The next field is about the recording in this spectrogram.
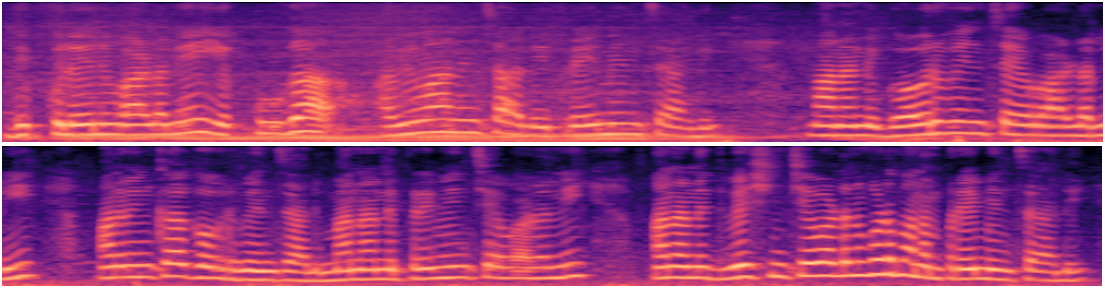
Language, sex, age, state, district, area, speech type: Telugu, female, 60+, Andhra Pradesh, Bapatla, urban, spontaneous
